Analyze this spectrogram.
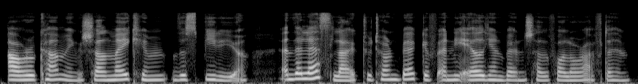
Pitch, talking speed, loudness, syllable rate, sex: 210 Hz, 205 wpm, -18 LUFS, 4.9 syllables/s, female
